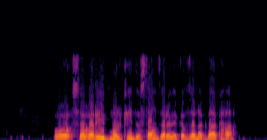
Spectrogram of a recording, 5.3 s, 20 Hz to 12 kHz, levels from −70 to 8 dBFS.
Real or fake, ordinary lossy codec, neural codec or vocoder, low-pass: real; AAC, 64 kbps; none; 7.2 kHz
